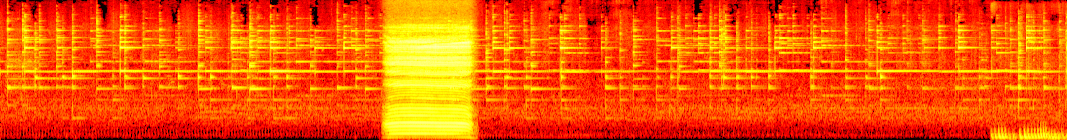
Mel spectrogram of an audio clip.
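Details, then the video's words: Tame cattle herded along village roads toward the pen in the morning; one loud, deep, harmonic moo lasting just over a second breaks a steady background of clinking cowbells, with another low moo beginning at the end. "Asmr Sapi Moo | Suara Moo"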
